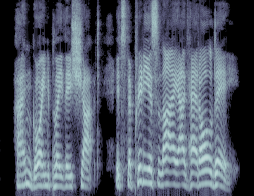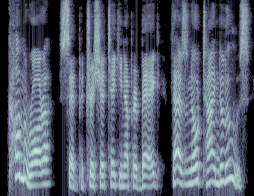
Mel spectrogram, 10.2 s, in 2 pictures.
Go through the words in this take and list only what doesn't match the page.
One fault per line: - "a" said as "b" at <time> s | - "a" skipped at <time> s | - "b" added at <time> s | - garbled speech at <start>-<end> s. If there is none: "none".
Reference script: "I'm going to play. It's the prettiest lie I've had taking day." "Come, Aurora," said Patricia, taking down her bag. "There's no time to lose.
- "this shot" added at 1.2 s
- "taking" said as "all" at 4.0 s
- "down" said as "up" at 7.6 s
